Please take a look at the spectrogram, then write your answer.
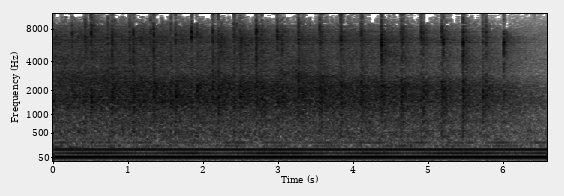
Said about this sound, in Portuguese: É claro que alguns aplaudiram, tem muita gente xingando nessas alturas do campeonato, mas eu não me importo não com essas coisas não.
